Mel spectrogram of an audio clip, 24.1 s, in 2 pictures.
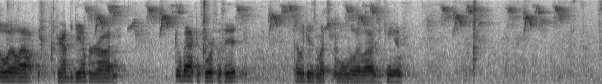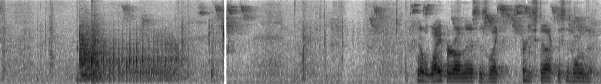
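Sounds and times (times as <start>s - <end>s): small birds chirping: 1.6s - 11.6s, 16.0s - 17.6s, 19.3s - 24.0s
rough rattling noise: 13.6s - 15.9s.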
